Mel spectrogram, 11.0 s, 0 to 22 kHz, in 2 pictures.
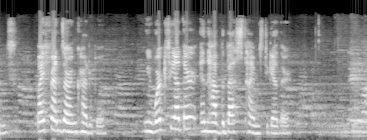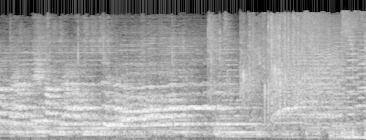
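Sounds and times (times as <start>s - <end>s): choir singing held notes: 0.0s - 11.0s.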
